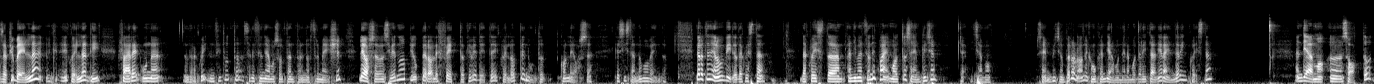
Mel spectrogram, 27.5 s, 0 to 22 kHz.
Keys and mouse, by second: 1.5-6.6 drag, 7.4-9.2 drag, 13.8-15.5 drag.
